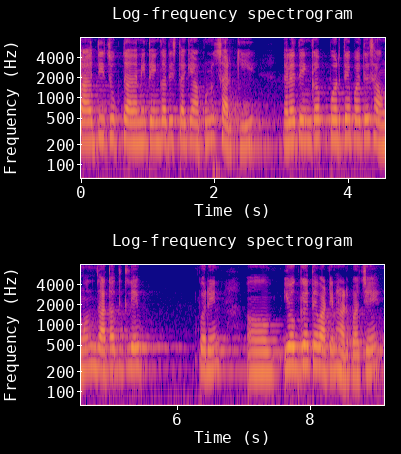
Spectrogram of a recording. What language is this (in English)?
Konkani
